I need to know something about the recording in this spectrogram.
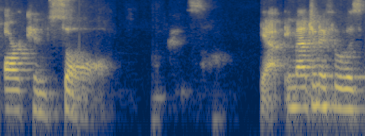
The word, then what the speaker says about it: Arkansas: does not look anything kind pronouncing it because it's spelled our kin sass but actually it's pronounced Arkansas yeah imagine if it was Sawa at the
